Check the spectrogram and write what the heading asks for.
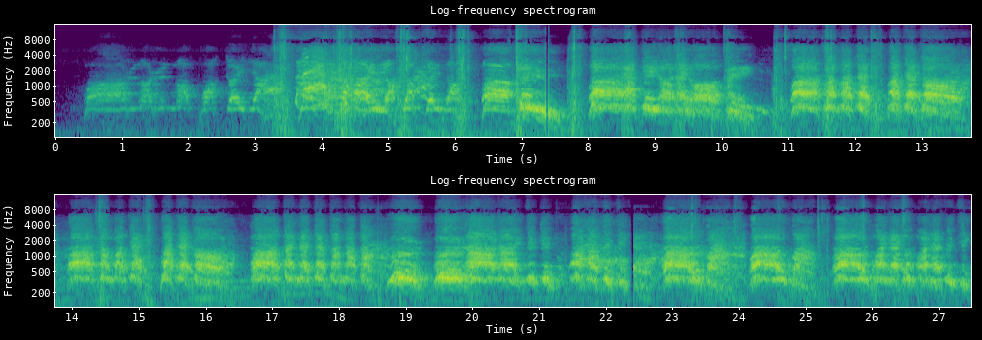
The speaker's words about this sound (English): That was the haka that Roger Tuivasa Sheck received from the Kiwi League players who were over there in Australia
